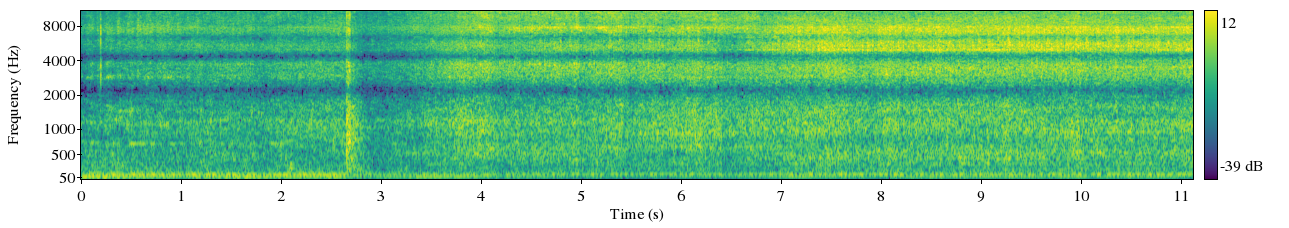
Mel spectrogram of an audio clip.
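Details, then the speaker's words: 1966 Mustang V8 on its first start after an MSD Atomic EFI install, idle target set to 775 RPM, on a warm day: a steady idle sitting noticeably high; the owner suspects the injectors are a little too far open, not confirmed. "And with just a hint of gas, it fired really, really well. And it's idling. I set the parameter at 775 RPM."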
